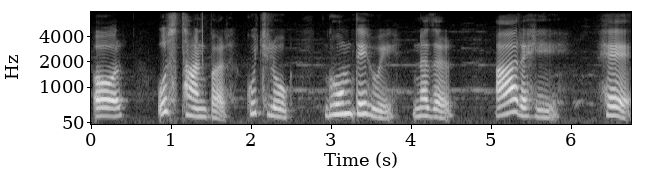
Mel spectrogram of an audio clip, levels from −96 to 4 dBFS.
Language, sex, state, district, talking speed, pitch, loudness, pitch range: Hindi, female, Himachal Pradesh, Shimla, 105 wpm, 225 Hz, -16 LUFS, 215-280 Hz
